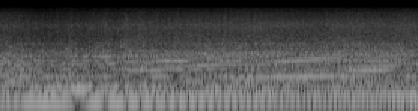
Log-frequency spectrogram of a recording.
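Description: A motorcycle engine roars steadily at high revs, loud, its droning hum holding throughout without pause and with no voices, as the motorcycle is ridden fast through the outskirts of a city.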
